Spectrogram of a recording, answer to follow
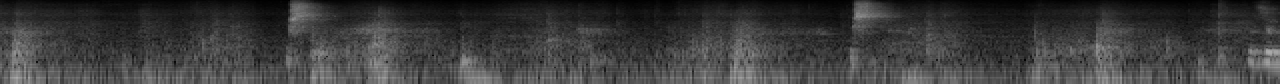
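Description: Karate side kicks thrown in silence: two sharp swishes about three and a half seconds apart, one with each kick. Softer shuffles and light thuds of bare feet shifting on a wooden floor come in between.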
